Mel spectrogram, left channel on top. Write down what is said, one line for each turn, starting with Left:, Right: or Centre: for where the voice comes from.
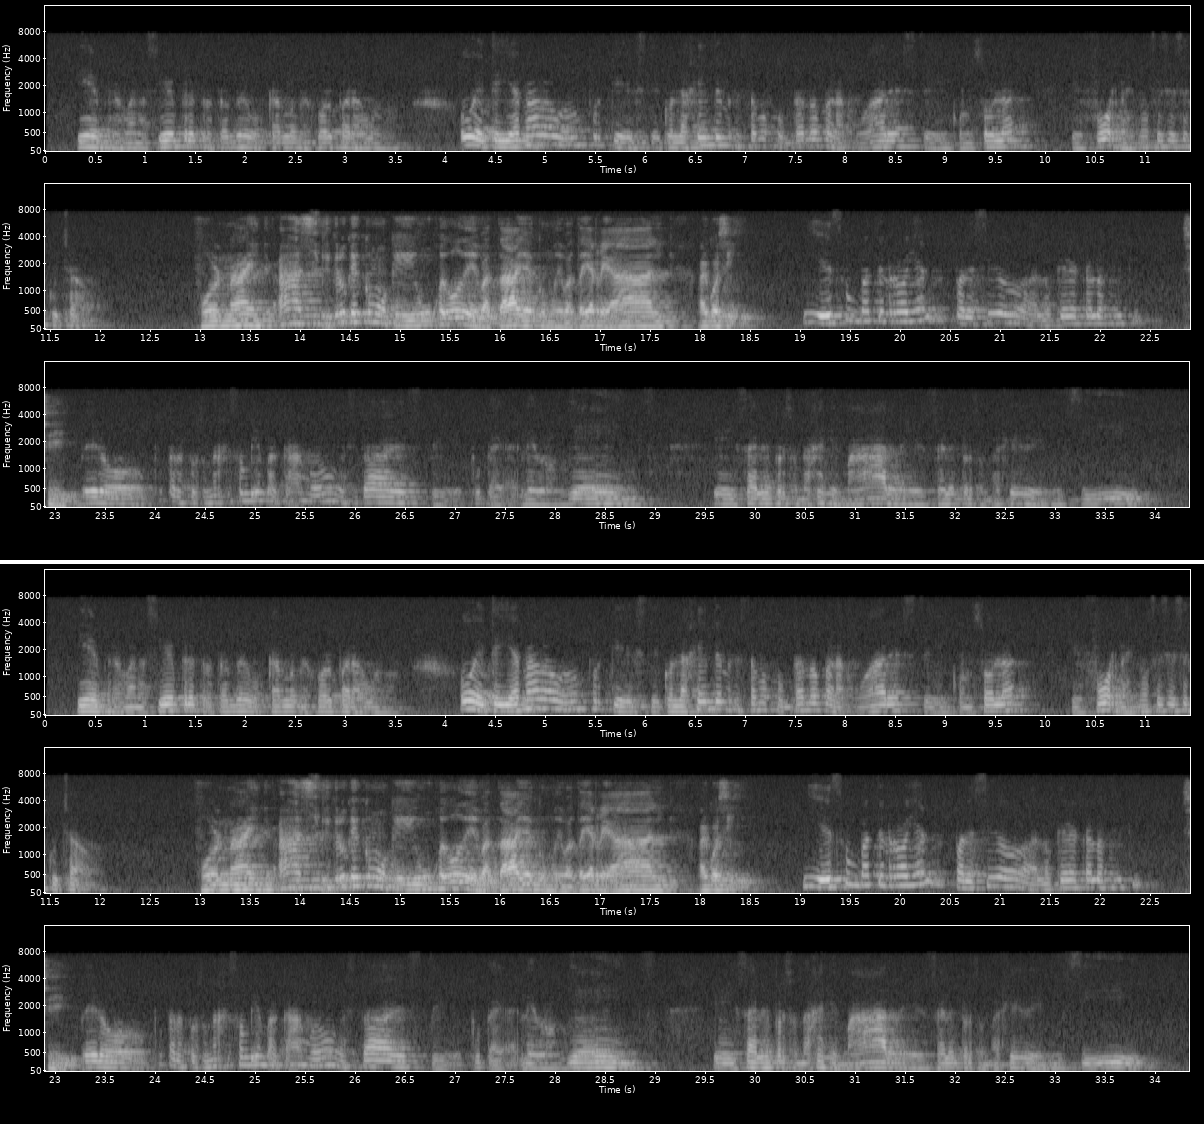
Right: Siempre, hermano, siempre tratando de buscar lo mejor para uno. Oye, te llamaba, weón, porque este, con la gente nos estamos juntando para jugar este, en consola eh, Fortnite. No sé si has escuchado. <laughs>
Centre: Fortnite. Ah, sí,
Right: Sí.
Centre: que creo que es como que un juego de batalla, como de batalla real, algo así.
Right: Sí, es un Battle Royale parecido a lo que era Call of Duty.
Centre: Sí,
Right: Pero, puta, los personajes son bien bacán, weón. Está este, puta, LeBron James. eh, salen personajes de Marvel, salen personajes de DC.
